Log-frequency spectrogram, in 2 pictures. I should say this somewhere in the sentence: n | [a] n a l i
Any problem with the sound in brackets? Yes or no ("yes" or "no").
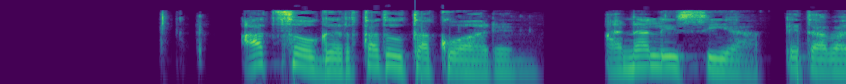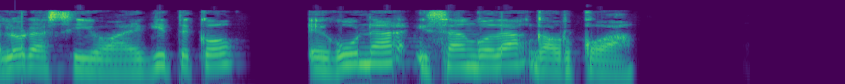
no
